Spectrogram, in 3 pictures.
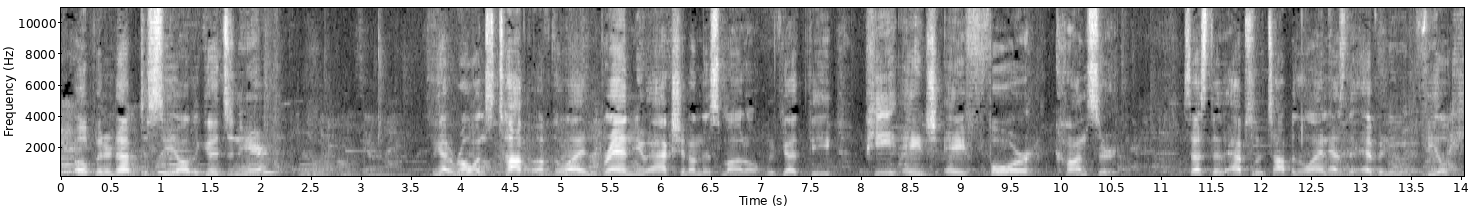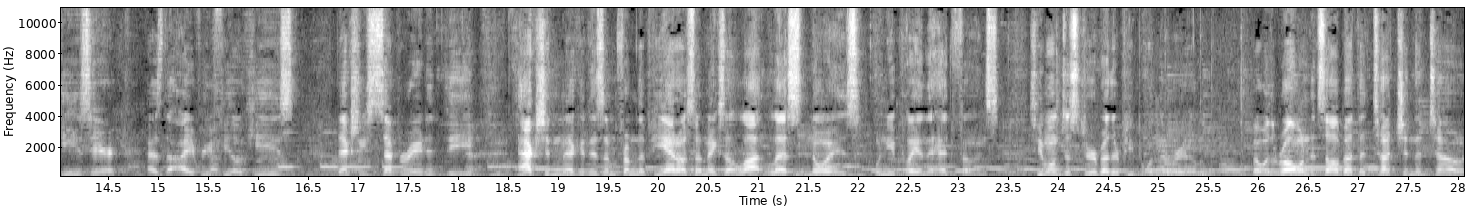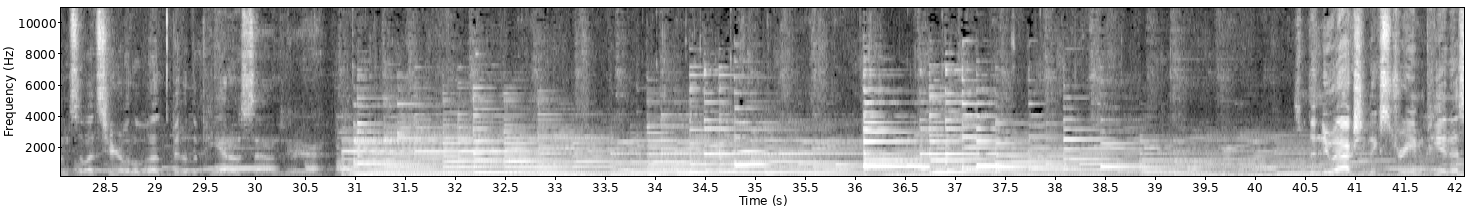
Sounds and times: Speech: 0.0s - 30.7s, 40.4s - 42.0s.

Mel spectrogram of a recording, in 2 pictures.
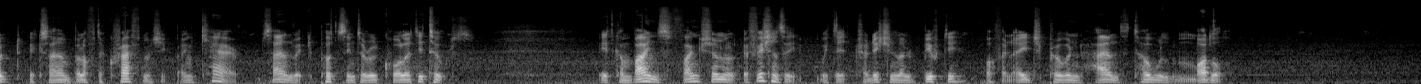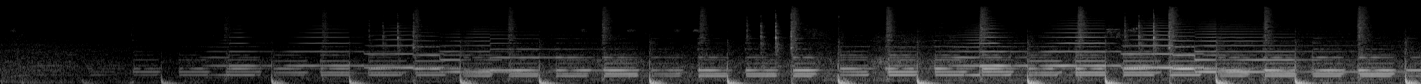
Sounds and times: Speech: 0.0s - 4.8s, 6.0s - 12.4s
Music: 15.1s - 28.4s.

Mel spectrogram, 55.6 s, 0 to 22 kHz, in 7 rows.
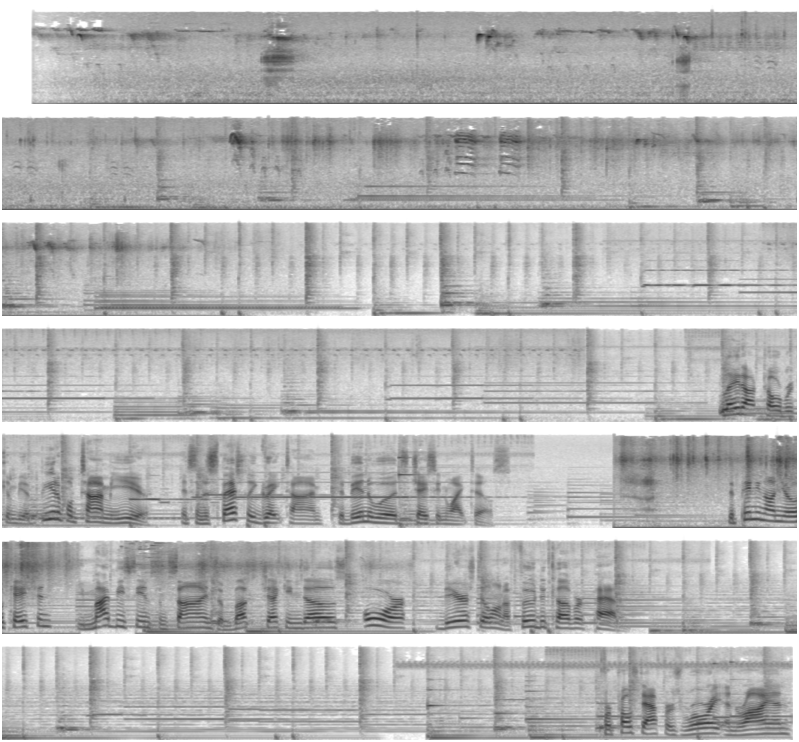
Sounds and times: Music: 6.4s - 55.6s.

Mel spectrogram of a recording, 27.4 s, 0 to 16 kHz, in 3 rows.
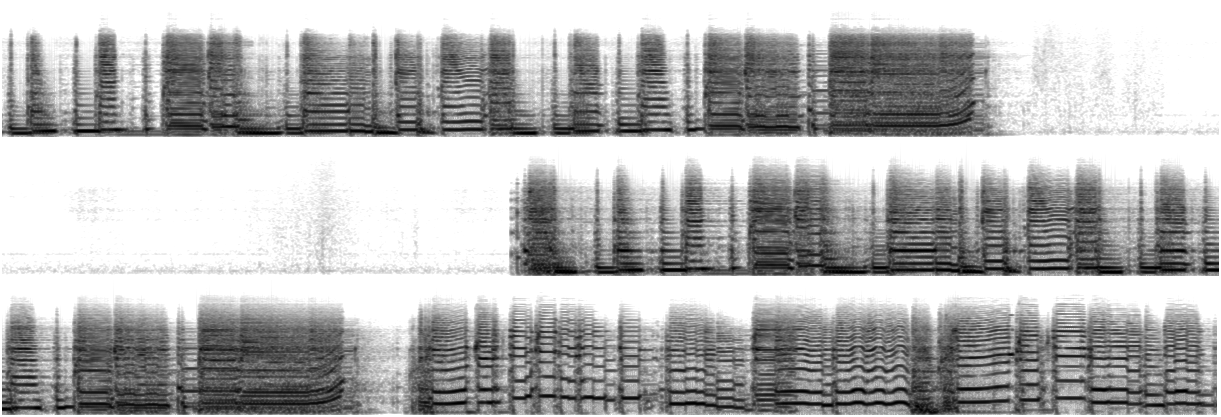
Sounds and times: Music: 0.0s - 7.4s, 13.0s - 27.3s.

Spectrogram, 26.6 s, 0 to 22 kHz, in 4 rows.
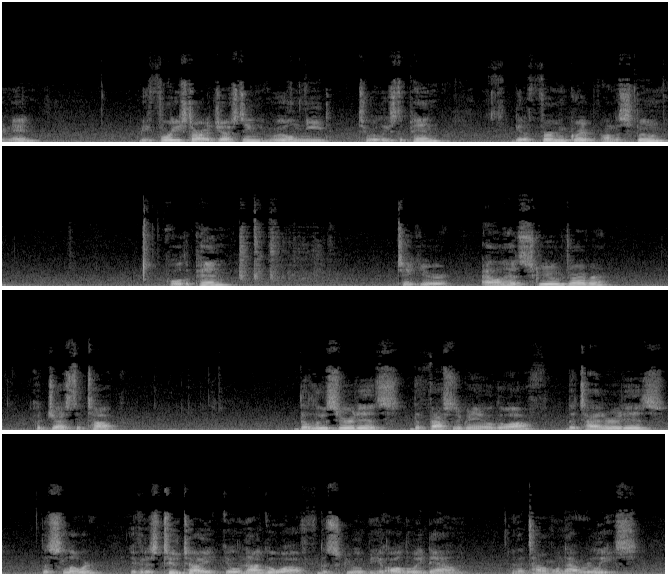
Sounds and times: Speech: 0.0s - 0.4s, 1.4s - 4.5s, 5.1s - 6.8s, 8.3s - 9.0s, 10.6s - 12.8s, 13.6s - 14.6s, 16.2s - 26.4s.

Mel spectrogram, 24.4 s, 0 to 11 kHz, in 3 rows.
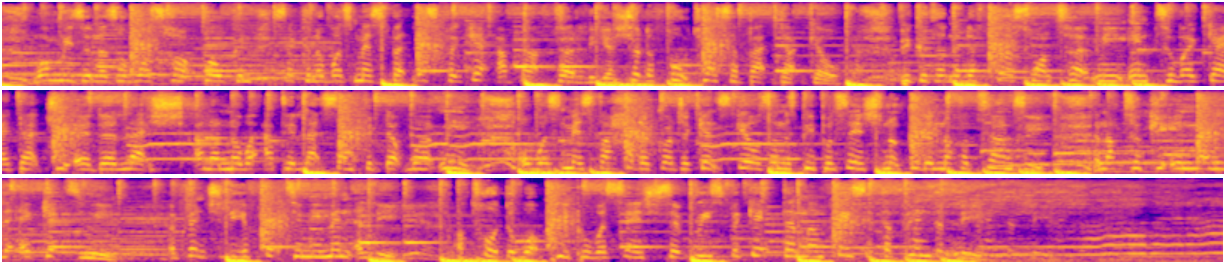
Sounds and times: Rhythm and blues: 0.0s - 24.2s.

